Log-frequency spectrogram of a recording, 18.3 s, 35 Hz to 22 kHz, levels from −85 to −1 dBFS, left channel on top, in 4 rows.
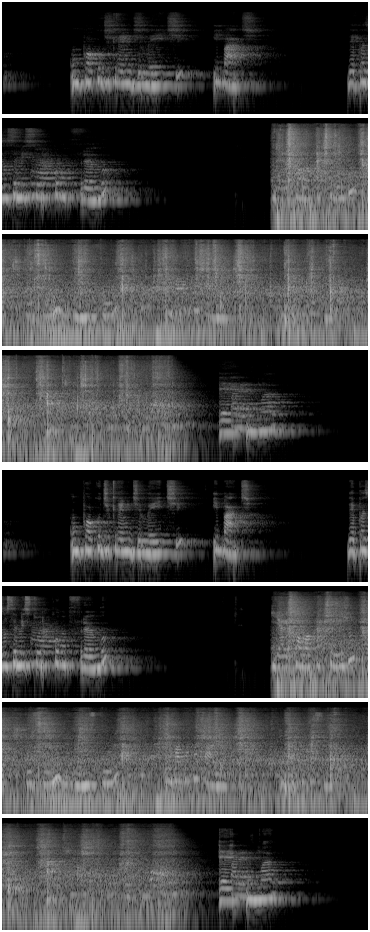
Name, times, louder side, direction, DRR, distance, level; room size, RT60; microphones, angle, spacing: voice 1, 0.8-2.3 2.6-3.1 4.3-5.9 7.9-9.0 9.4-10.6 11.2-12.0 12.6-13.3 16.4-17.1, right 3 dB, 75° right, 6 dB, 0.6 m, -38 dB
voice 2, 4.9-5.4 14.6-16.0 16.6-17.1, right 1 dB, 30° right, -1 dB, 1.8 m, -44 dB
sound 1, 7.9-15.9, left 3 dB, 90° left, 1.4 m, -33 dB
9.4 x 8.5 x 4.2 m, 1.1 s
head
